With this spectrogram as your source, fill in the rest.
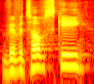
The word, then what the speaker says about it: Wiwatowski: half an hour um my name is vitovsky well done to anybody who knows to actually pronounce that last name but that's okay um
